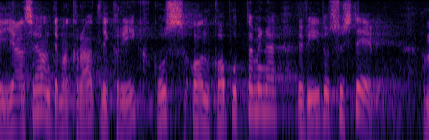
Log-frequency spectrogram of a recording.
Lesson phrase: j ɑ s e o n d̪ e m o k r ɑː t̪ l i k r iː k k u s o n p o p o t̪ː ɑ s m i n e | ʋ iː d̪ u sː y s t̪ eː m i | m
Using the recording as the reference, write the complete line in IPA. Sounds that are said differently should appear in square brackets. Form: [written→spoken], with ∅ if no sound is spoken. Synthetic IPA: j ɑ s e o n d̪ e m o k r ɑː t̪ l i k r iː k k u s o n [p→k] o p [o→u] t̪ː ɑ [s→∅] m i n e | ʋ iː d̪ u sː y s t̪ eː m i | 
